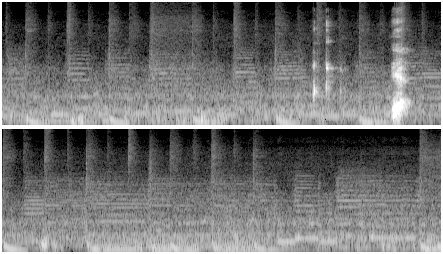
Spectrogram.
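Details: Hiccups from an infant girl whose hiccups suddenly started and would not stop: a few short, sharp catches, the loudest near the middle, over steady background music.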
